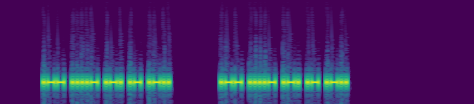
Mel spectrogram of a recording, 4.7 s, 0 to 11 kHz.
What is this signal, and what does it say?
Morse code, heard as a keyed tone, about 47 wpm, 700 Hz. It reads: W4RAL W4RAL
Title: USA Call Signs - 5 Characters - Repeated 2x - 50wpm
